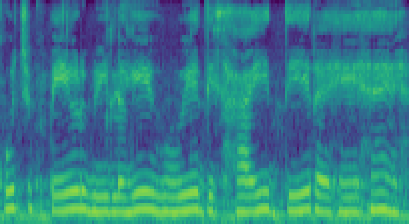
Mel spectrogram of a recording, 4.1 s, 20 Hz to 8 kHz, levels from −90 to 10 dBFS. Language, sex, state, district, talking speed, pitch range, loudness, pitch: Hindi, female, Uttar Pradesh, Lalitpur, 130 wpm, 200-230 Hz, -11 LUFS, 210 Hz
